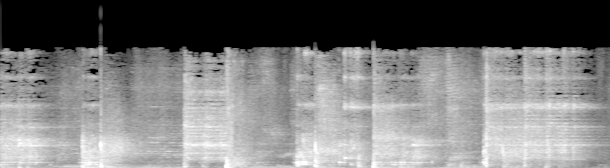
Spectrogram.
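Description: Music playing in a large, echoing gym room, broken by a few sharp knocks. The strongest is a deep thud about three and a half seconds in, typical of a loaded barbell's plates meeting the platform.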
